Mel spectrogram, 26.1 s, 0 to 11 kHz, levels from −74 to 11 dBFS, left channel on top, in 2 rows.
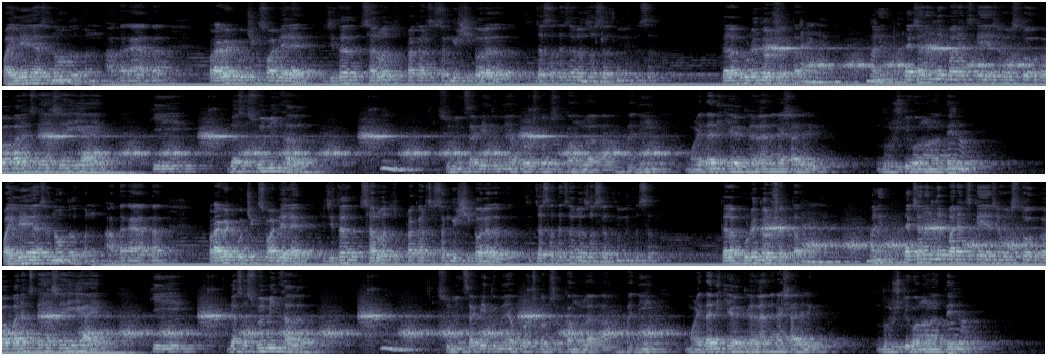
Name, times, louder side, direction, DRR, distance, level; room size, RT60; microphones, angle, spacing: voice 1, 0.0-2.0 2.6-3.7 4.0-6.2 6.6-8.2 9.0-10.0 10.8-14.3 14.9-15.3 15.9-16.9 18.5-21.2 21.6-23.2 24.0-25.0, right 1 dB, 40° right, 1 dB, 0.6 m, -21 dB
sound 1, 1.1-14.6, right 1 dB, 80° left, 1.2 m, -28 dB
voice 2, 7.2-7.6 10.0-10.5 10.8-11.3 17.8-18.1 24.9-25.1, left 1 dB, 45° left, 2 dB, 0.5 m, -26 dB
sound 2, 9.5-21.5, equal, 80° right, 0.7 m, -25 dB
4.9 x 2.0 x 4.6 m, 1.3 s
head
